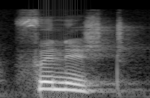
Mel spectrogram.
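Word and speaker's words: finished: ये जो एस एच है ना इसको श बन जाता है एस एच का और यहाँ पर आधा श प्रोनाउंस हो रहा है, आधा श पढ़ा जा रहा है। फिनिश, फिनिश्ड ऐसे नहीं, श पूरा नहीं प्रोनाउंस हो रहा है, फिनिश्ड नहीं, फिनिश्ड इस तरीके से।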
